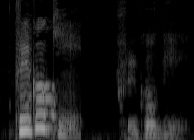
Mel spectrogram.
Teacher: written with a B, as the word initial sound, it's going to devoice and have slight aspiration, not the heavy kind.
